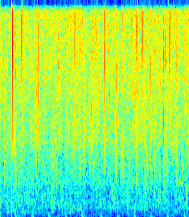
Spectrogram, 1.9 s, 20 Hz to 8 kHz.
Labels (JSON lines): {"label": "biophony, crackle", "recorder": "SoundTrap 600"}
